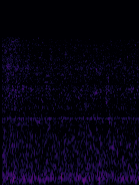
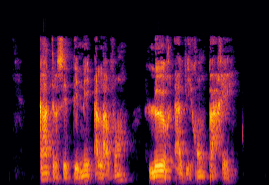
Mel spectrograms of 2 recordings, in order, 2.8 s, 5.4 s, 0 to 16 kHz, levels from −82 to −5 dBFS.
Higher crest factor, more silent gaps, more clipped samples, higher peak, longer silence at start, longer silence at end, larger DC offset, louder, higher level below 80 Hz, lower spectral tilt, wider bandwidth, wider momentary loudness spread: second, 14 dB vs 20 dB; neither; neither; second, -48 dBFS vs 0 dBFS; second, 0.05 s vs 0.8 s; second, 0 s vs 0.7 s; neither; second, -60 LUFS vs -18 LUFS; second, -78 dBFS vs -58 dBFS; about the same, -2 dB/octave vs -3 dB/octave; first, 11 kHz vs 8 kHz; second, 3 LU vs 14 LU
